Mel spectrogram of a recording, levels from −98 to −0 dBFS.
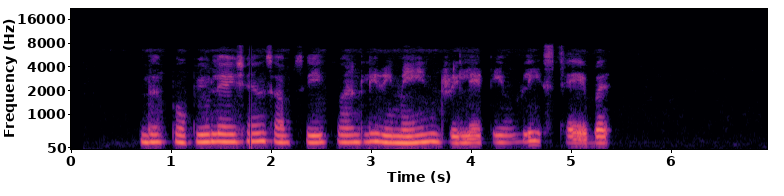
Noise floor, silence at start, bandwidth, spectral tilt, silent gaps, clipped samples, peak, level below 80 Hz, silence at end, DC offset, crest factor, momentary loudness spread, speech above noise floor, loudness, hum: -86 dBFS; 0.7 s; 7.6 kHz; -7.5 dB/octave; none; under 0.1%; -20 dBFS; -72 dBFS; 1.6 s; under 0.1%; 14 dB; 9 LU; 53 dB; -34 LUFS; none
